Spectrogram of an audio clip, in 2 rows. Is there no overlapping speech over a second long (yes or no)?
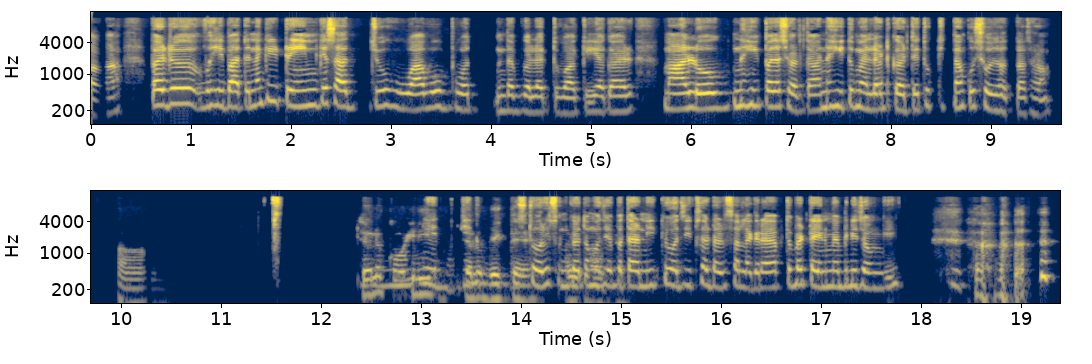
no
